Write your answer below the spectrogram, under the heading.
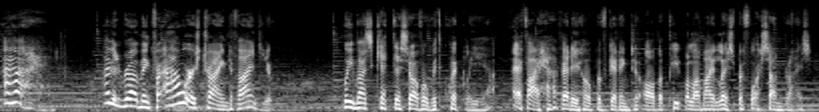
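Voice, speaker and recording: A man's voice: on the high side, big pitch swings, fairly quick, over music. A man voicing a frantic, scruffy goblin peddler from a storybook game, theatrical and flustered. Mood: hurried. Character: frantic scruffy wild-eyed male goblin peddler in fox-pelt wig.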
